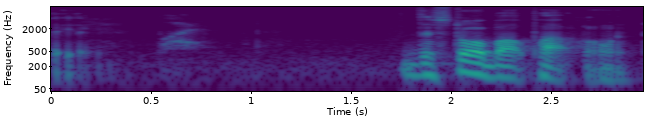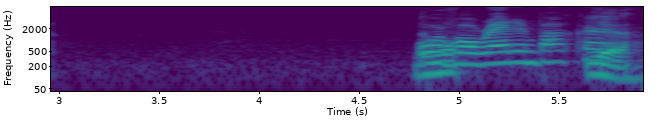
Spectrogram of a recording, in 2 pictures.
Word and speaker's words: Orville Redenbacher: Orville Redenbacher? Yeah, say it again. Orville Redenbacher.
